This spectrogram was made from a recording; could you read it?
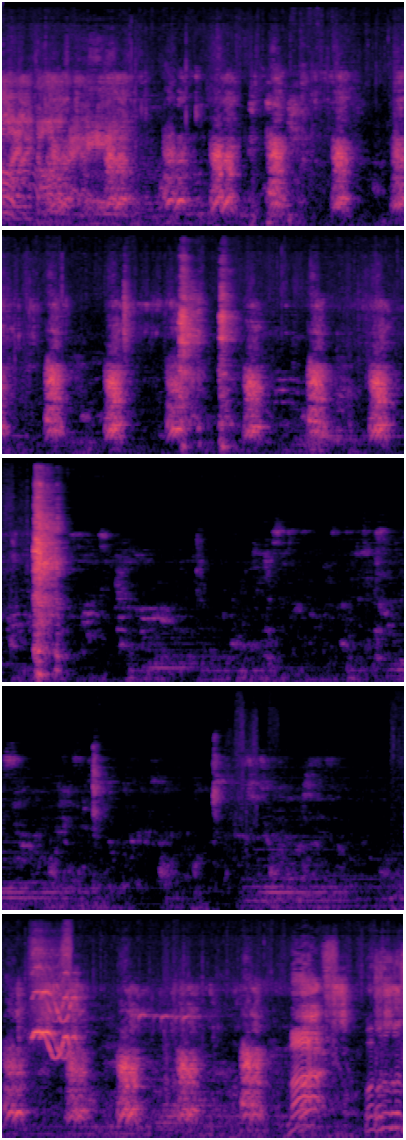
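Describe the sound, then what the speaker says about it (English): A dog barks repeatedly in a steady run of sharp, loud barks, pauses while muffled sounds fill the middle, then barks again near the end, close by and alongside background talk. "That barking was a pain in the ass."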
